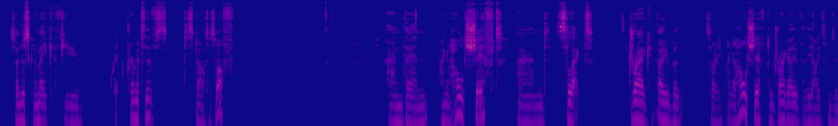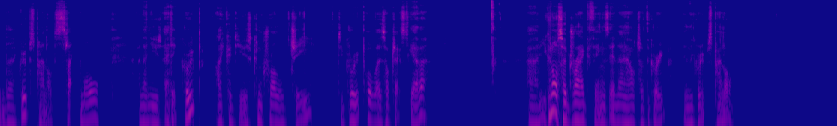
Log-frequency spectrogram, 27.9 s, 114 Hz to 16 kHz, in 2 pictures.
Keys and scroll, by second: 2.0 ctrl+z.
